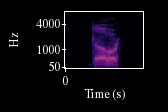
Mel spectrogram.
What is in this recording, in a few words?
"door", English; nouns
